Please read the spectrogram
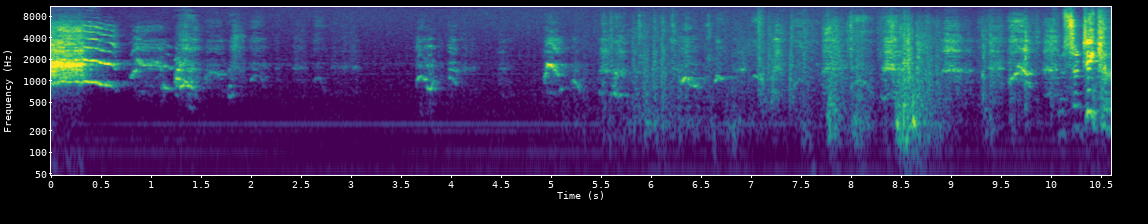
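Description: A woman's scream, the loudest sound, cutting off just after the start, then a quiet stretch with a steady low hum. From about halfway comes irregular hurried movement and breathing on a staircase as she flees a rat.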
